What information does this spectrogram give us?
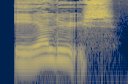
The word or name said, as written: æreløs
